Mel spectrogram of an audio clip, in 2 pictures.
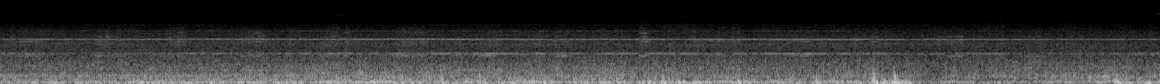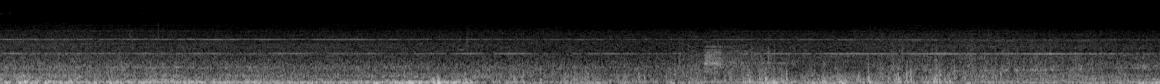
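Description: Tram wheels squeal steadily on a curve of the track.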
